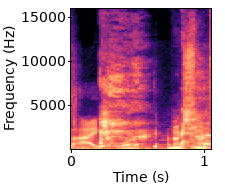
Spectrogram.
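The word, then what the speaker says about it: ichor: Also, the phonetic spelling of it is Icor, so I'm just letting everyone know it's pronounced Icor.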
